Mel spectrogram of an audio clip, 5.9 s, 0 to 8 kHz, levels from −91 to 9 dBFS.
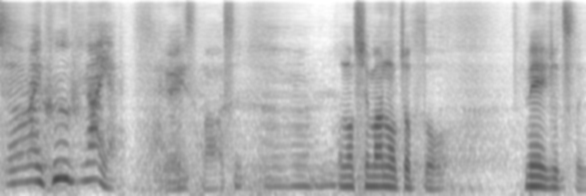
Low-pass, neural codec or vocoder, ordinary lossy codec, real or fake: none; codec, 16 kHz, about 1 kbps, DyCAST, with the encoder's durations; none; fake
